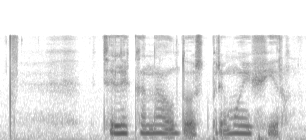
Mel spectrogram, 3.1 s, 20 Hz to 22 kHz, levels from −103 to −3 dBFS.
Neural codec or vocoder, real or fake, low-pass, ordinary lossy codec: none; real; none; none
